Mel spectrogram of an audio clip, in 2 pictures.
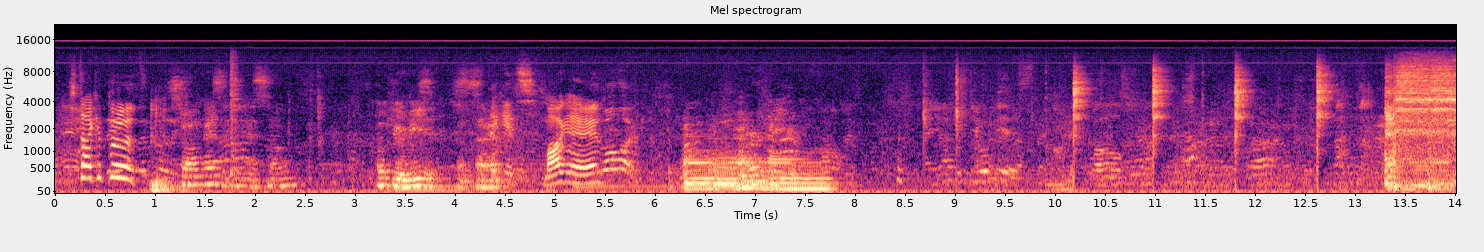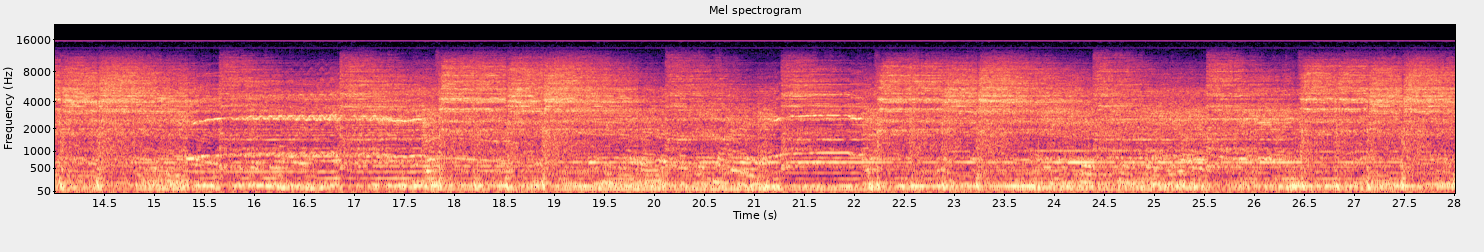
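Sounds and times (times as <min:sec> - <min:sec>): hardcore band playing live: 0:05.8 - 0:07.9, 0:13.3 - 0:28.0.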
